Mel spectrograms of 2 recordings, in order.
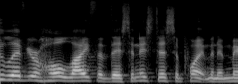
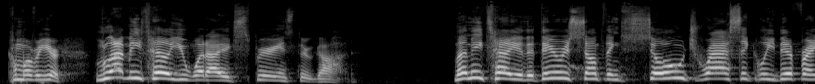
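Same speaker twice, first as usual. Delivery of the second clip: excited; 6 semitones higher, 4 dB louder than usual. Retold or imitated. John voiced, inviting excitedly.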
